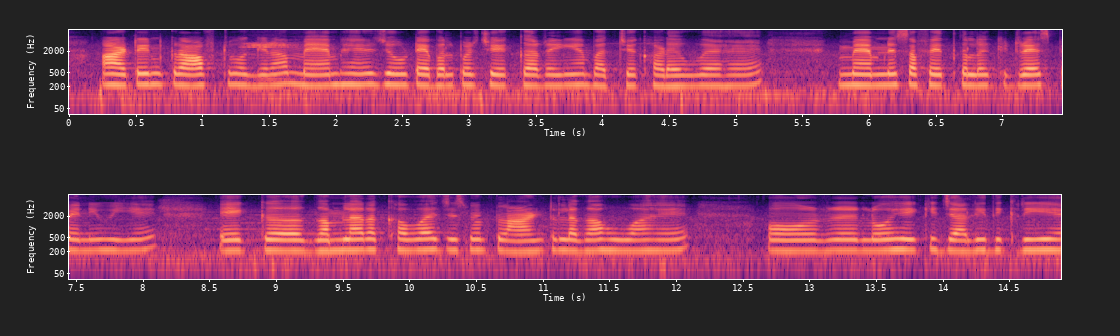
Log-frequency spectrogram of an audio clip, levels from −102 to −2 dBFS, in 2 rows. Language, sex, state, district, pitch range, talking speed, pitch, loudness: Hindi, female, Bihar, Gopalganj, 220-230 Hz, 180 wpm, 225 Hz, -24 LUFS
